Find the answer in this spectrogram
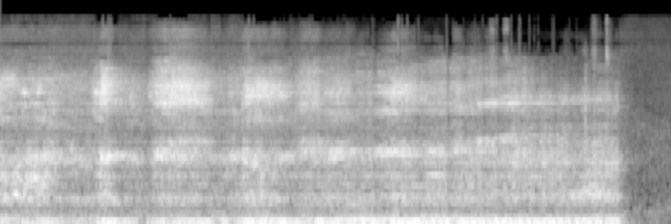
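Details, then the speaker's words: Very loud snoring shown as an example of obstructive sleep apnea, where the throat narrows and closes during sleep: rough, rumbling snoring carried on each breath. "Ang tawag natin dyan, pag grabe talaga humilik, di ba? Parang nalalagutan na ng hininga ay sleep up."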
